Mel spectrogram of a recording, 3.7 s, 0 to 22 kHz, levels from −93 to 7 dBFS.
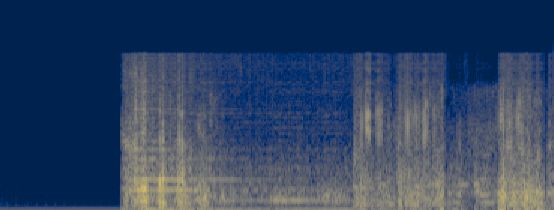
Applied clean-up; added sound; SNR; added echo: neural separator model SepFormer DNS4.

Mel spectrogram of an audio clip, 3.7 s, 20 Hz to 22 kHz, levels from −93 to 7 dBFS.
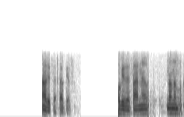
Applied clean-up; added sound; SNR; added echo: none; none; none; none.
